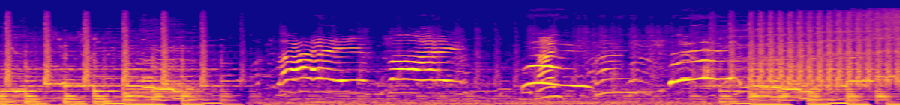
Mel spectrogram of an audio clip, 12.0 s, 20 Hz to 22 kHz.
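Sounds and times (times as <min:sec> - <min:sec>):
background music: 0:00.0 - 0:12.0
child calling out: 0:07.0 - 0:09.9.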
